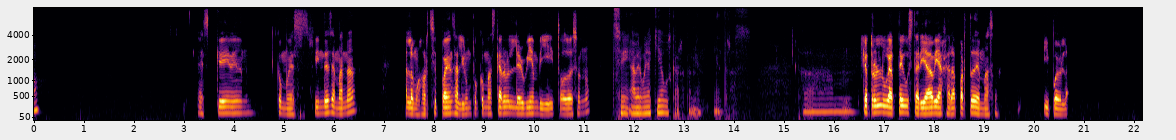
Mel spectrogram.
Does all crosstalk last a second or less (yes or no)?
yes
